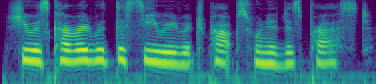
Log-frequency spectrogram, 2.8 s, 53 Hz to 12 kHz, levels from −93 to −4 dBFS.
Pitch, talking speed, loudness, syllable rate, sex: 220 Hz, 255 wpm, -18 LUFS, 5.9 syllables/s, female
